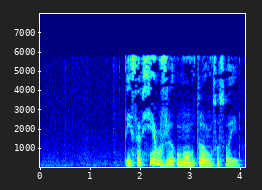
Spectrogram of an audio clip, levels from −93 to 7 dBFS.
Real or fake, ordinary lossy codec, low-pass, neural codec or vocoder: real; MP3, 24 kbps; 7.2 kHz; none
